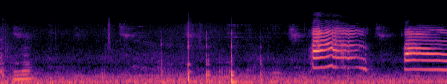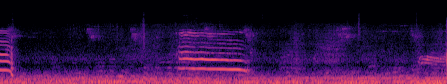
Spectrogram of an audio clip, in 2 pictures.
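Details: Okappa-chan, a stray cat in a Japanese park, being affectionate and rubbing against a person: three clear, drawn-out meows with rich harmonics, spaced a few seconds apart, over quiet background murmur and light handling noises.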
